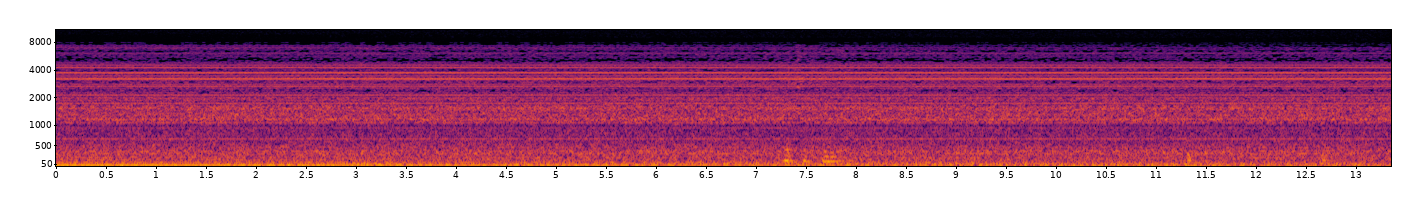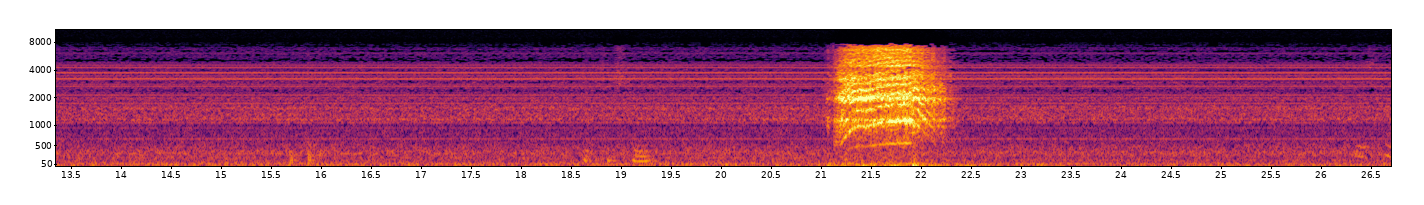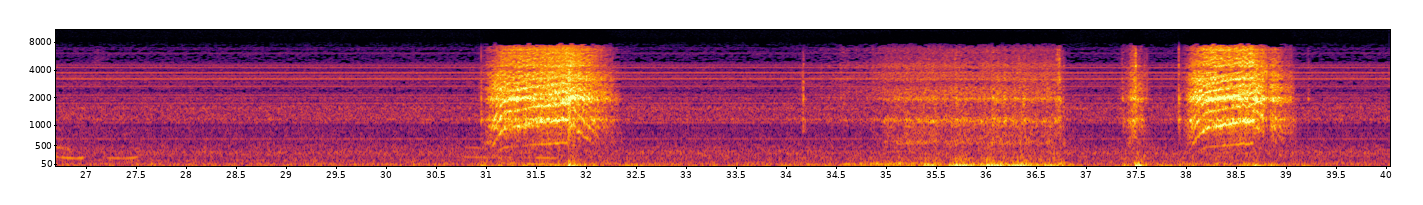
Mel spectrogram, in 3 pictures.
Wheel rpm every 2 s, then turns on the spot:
0, 0, 0, 0, 0, 0, 0, 0, 0, 0, 20, 30, 0, 0, 0, 40, 20, 10, 10, 60.
none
